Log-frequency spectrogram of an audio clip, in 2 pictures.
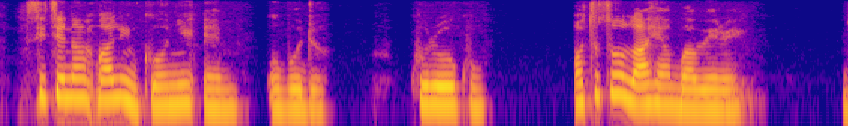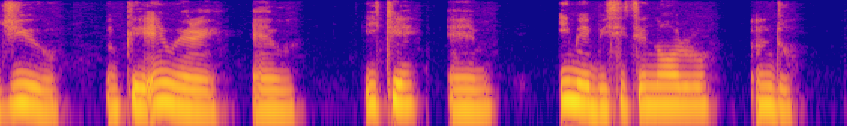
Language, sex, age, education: Igbo, female, 30-45, tertiary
